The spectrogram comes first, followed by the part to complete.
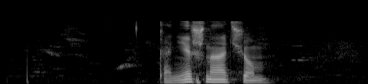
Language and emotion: Russian, neutral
